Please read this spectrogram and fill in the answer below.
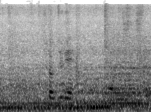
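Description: A motor vehicle's engine running with a steady low hum that stops near the end, under people talking.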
